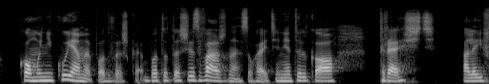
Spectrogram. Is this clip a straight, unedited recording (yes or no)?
yes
